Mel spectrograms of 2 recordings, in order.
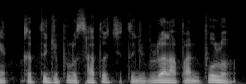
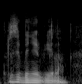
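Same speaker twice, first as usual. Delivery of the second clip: ordinary talk, nothing marked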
